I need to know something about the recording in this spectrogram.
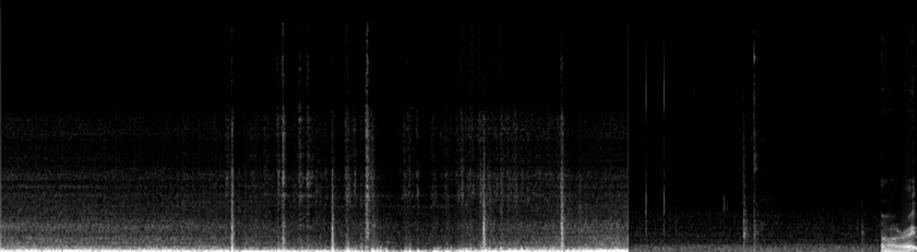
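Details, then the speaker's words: Holley carburettor engine before cleaning and rebuild: uneven, lumpy running with irregular pops and stumbles over a low drone, rough running from a dirty carburettor. "so here's what your carburetor may sound like if your car is running poorly because of a dirty"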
